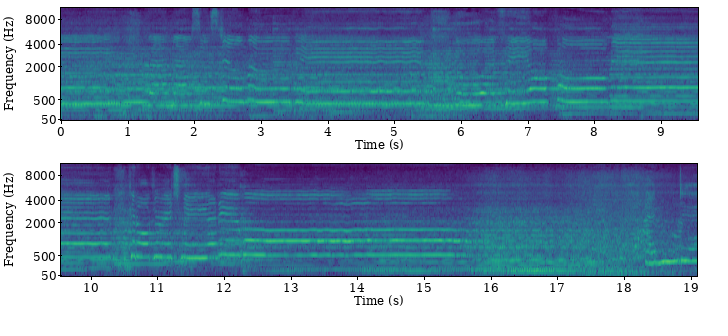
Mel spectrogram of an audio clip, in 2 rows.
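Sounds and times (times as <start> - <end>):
sustained musical accompaniment: 0.0 - 19.0.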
